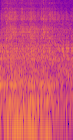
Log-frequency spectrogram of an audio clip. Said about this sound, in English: They try starting the car.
